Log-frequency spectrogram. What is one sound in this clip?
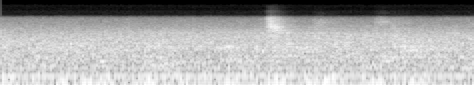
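A screwdriver scrapes and clicks against a metal screw.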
